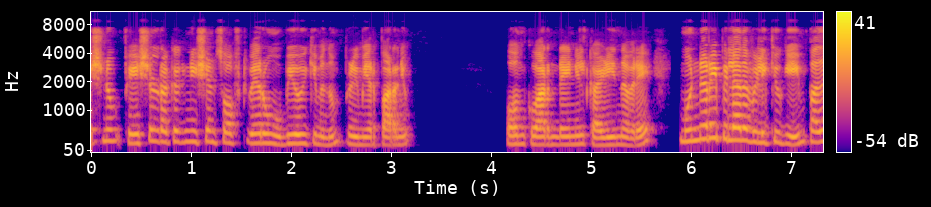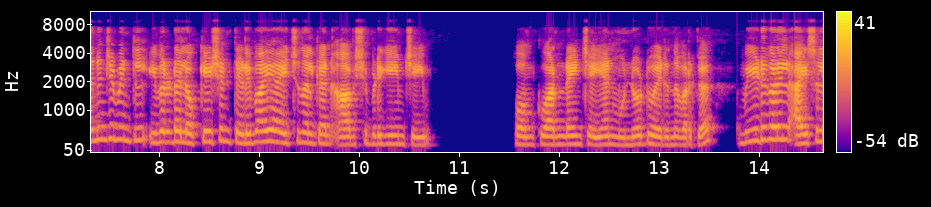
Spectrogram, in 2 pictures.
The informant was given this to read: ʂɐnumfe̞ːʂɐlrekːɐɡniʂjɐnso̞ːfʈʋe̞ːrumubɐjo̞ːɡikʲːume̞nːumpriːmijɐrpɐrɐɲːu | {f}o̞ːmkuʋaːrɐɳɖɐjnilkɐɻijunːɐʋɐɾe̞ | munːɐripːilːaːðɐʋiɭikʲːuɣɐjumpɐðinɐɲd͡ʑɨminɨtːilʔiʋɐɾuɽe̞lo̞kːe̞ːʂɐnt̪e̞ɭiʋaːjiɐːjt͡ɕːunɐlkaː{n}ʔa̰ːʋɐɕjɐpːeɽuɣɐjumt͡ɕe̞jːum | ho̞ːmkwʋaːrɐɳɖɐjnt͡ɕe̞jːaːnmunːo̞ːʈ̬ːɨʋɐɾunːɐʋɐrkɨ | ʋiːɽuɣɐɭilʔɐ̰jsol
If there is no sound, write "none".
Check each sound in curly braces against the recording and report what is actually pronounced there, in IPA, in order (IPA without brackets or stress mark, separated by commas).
h, n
